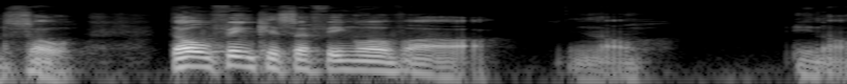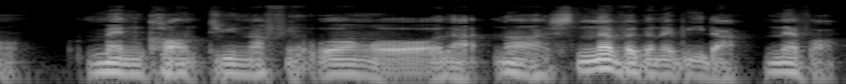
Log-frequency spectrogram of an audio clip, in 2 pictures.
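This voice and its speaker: A low-pitched, creaky voice, warm but slightly rough, belongs to a London podcast host with an urban roadman accent and slang. Answering listener questions on his casual advice show, he speaks emphatically and colloquially, often repeating things and checking that listeners understand.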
